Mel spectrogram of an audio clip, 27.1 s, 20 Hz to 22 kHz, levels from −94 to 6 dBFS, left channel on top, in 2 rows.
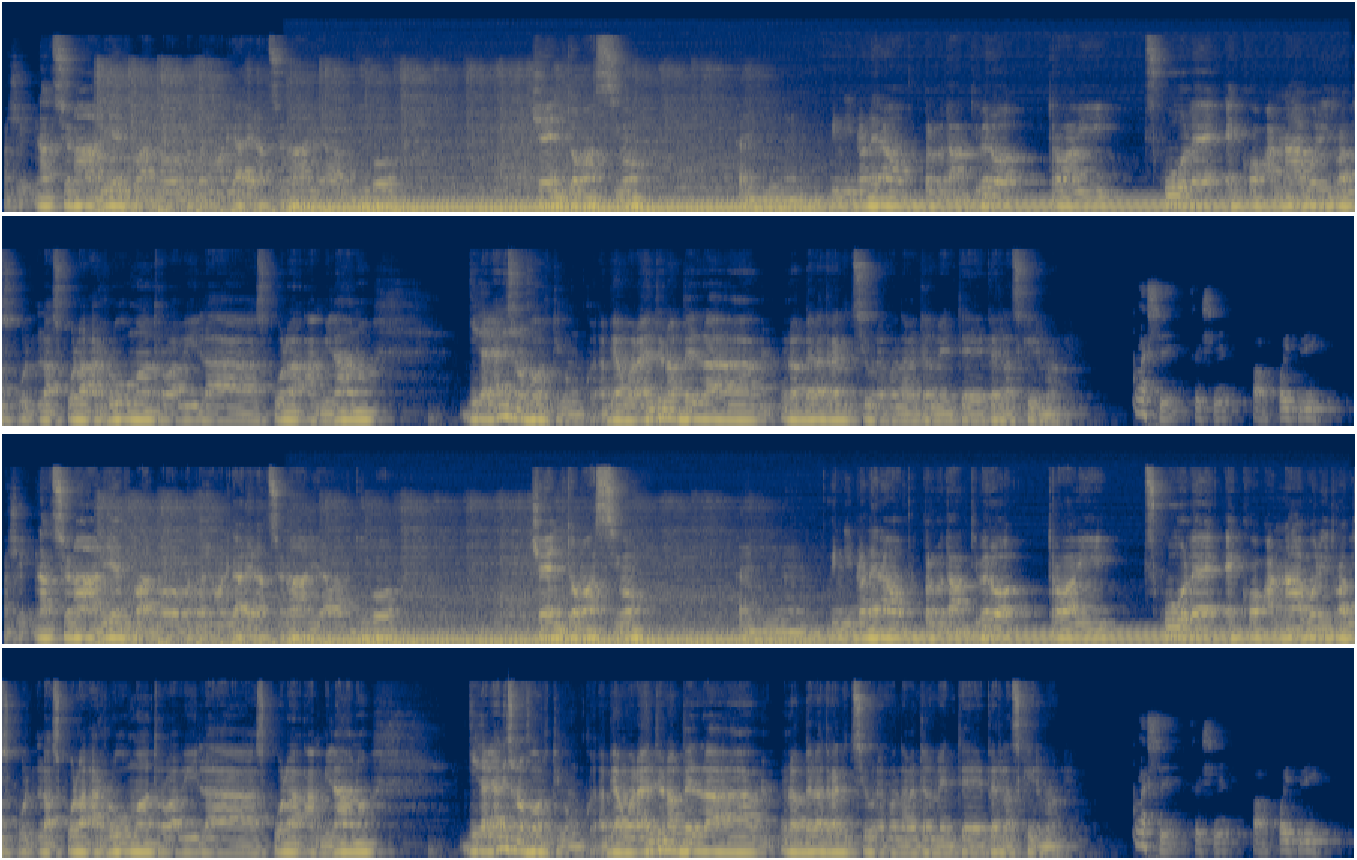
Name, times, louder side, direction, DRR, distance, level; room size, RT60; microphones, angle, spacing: voice 1, 0.0-4.1 5.3-6.5 7.3-11.1 11.4-17.6 18.1-24.1, right 1 dB, 35° right, 0.9 m, -28 dB
sound 1, 0.8-12.1, equal, 30° left, 1.3 m, -35 dB
sound 2, 2.8-13.5, left 2 dB, 85° left, 2.5 m, -30 dB
voice 2, 24.8-26.7, equal, 5° left, 0.4 m, -41 dB
11.0 x 5.6 x 3.1 m
head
